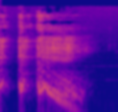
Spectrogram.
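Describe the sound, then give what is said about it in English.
A man, a detective, clears his throat: two short rough bursts followed by a longer, drawn-out gravelly rasp that slides downward in pitch and fades. No talking. “The detective cleared his throat.”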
